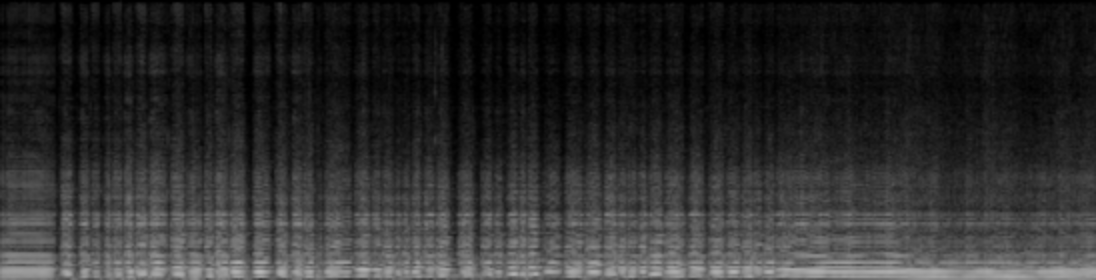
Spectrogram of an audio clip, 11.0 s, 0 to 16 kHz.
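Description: Bass drone string of a homemade laser-cut and 3D-printed hurdy-gurdy, sounded by the hand-cranked rosined wheel. It holds a steady drone, turns rough and choppy with rapid rattling from about half a second in until about eight seconds, then settles back into a steady drone.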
